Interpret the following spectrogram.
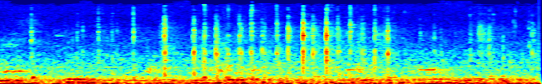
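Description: Typing on a computer keyboard: a run of quick key clicks, densest in the middle.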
